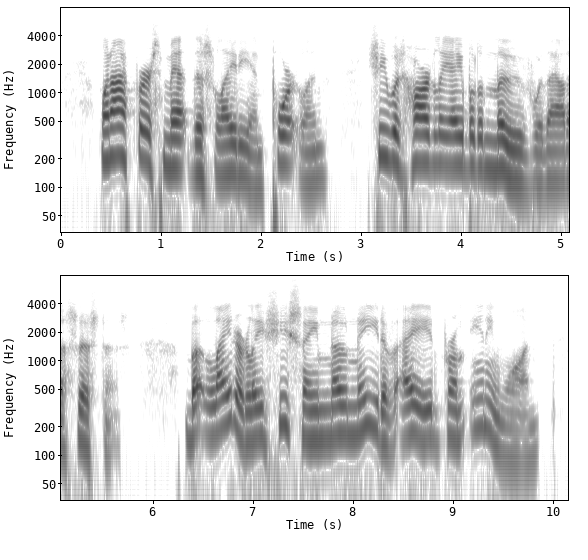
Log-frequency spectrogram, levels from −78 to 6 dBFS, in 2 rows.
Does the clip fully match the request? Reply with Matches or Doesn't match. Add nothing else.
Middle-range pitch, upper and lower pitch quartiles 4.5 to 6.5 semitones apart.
Matches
